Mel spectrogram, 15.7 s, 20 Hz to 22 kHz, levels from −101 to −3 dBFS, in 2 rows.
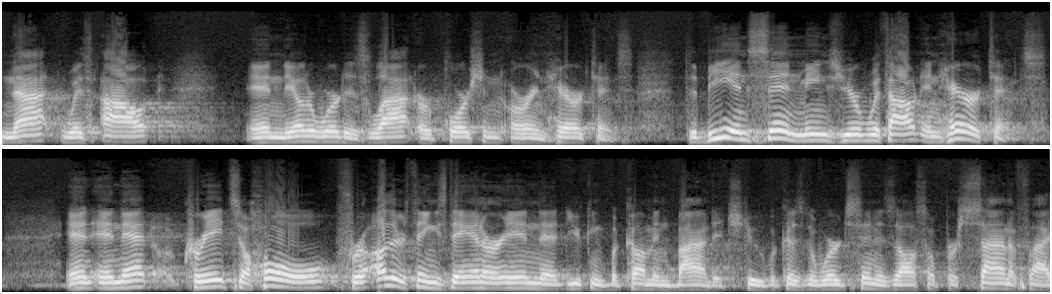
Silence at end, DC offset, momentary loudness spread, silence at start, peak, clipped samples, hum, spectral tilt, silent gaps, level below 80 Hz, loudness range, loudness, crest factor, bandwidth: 0 s; under 0.1%; 8 LU; 0 s; -2 dBFS; under 0.1%; none; -7.5 dB/octave; none; -72 dBFS; 3 LU; -17 LUFS; 16 dB; 10 kHz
